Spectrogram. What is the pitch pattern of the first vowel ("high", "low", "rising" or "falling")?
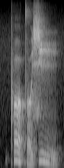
falling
